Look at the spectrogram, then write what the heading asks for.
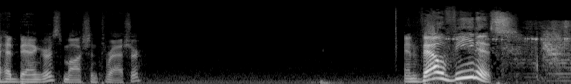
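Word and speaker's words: Val Venis: MH and Thrasher and Val Venus rhymes with penis lost to Mr Steve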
